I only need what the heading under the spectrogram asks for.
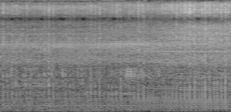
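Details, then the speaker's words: Free Homelite string trimmer, two-stroke, fixed by adjusting the carburetor air-fuel mixture screws and idle screw (carb not cleaned): high, steady buzz at full throttle with no bogging or surging, running properly and sounding pretty good. "Don't you just love the easy fixes? So now that we've heard this, it actually sounds pretty good."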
